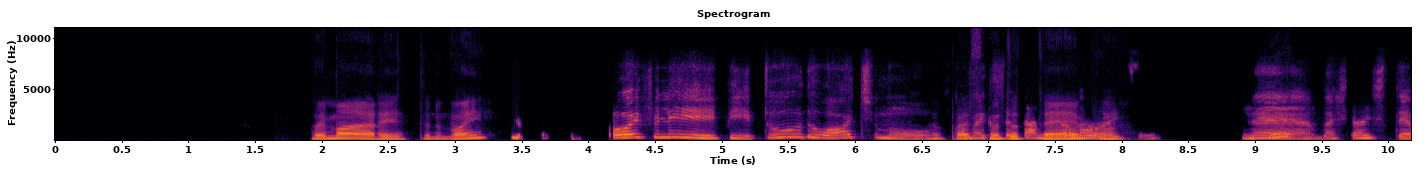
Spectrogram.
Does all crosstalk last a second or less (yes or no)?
no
